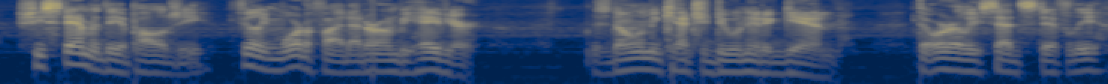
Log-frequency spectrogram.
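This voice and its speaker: Low, bright-voiced man reading a story. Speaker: fan fiction reader. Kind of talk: expressive scripted story narration.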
